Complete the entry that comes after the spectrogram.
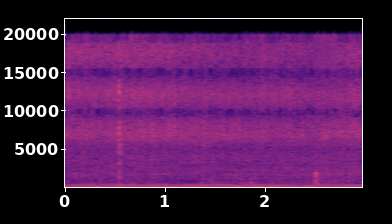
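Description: Chopped bottle gourd sizzles steadily in a hot frying pan, with a constant close hiss and faint stirring clinks, and no talking.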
